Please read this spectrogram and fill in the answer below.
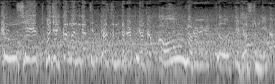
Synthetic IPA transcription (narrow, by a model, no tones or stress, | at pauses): kʰɯnɕʰitʰod͡ʑiɭk͈ʌnmanɡatʰɯnkas͈ɯmdɯɾɯɭpʰejʌd͡ʑak͈ojoɾɯɭ | kɯt͈ɯɾjʌs͈ɯmɲida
